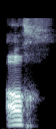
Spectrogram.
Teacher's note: اب آپ پڑھیں گے نا تو آپ کو پتہ لگے گا کہ جو ہمارا جو منہ کے ساتھ بالکل گلا شروع ہو رہا ہے وہیں پر ہمارا جو ہے وہ زور پڑ رہا ہوتا ہے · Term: ادنا حلق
